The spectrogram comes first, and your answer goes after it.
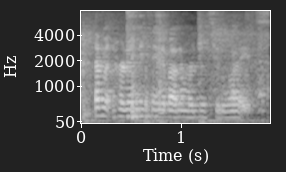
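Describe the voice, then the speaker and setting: A woman with a fairly low, flat voice races through casual, informal vlog narration, thinking aloud as she documents her bus renovation. She's recording inside the bus mid-conversion, and the on-site audio is noisy with a radio playing and work sounds around her.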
